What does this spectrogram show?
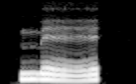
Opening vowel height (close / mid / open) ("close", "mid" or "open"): mid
